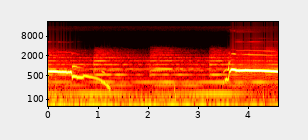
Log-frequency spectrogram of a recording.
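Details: Church bells ring with repeated strikes while a flat-coated retriever howls along, a wavering falling howl at first, then after a bell-filled gap a fresh howl rising quickly and held steady and strong.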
